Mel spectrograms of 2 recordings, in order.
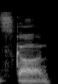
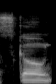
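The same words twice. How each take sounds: First: Scone is said the Scottish way. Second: Scone is said the American way.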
